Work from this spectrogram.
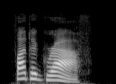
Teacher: The stress is on the first syllable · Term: word stress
